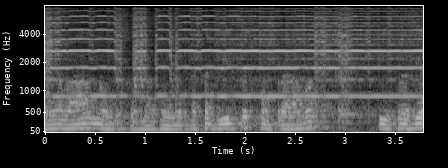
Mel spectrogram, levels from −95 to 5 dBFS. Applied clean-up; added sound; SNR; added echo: none; Bowed string instrument; -2 dB; reverberation time 0.8 s.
